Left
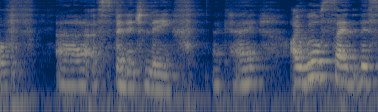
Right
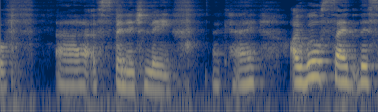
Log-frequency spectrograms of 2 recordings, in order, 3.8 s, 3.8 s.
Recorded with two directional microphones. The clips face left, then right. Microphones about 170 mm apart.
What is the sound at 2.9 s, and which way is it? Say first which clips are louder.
Speech: right 6 dB; 45° right (ahead or behind).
